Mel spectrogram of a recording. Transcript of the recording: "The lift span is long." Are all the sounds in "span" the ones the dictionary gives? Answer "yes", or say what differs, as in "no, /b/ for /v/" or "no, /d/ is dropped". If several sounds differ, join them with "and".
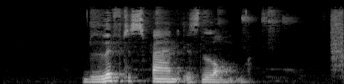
yes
